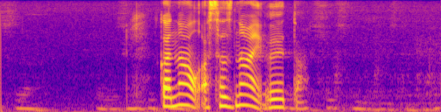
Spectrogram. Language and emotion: Russian, neutral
